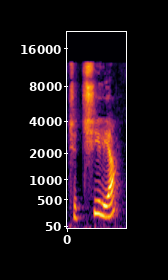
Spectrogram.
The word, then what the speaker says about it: Cecilia: are ladies hello my name is Cecilia which can also be pronounced chilia that is because my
